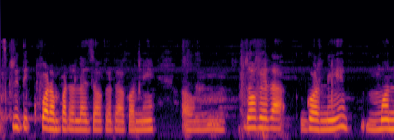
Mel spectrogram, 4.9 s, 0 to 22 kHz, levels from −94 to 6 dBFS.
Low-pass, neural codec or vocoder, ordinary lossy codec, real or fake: none; none; none; real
